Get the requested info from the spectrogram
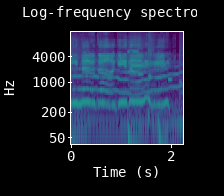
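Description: A woman singing a Kannada devotional song over instrumental accompaniment with a low bass line, holding long, wavering notes.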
